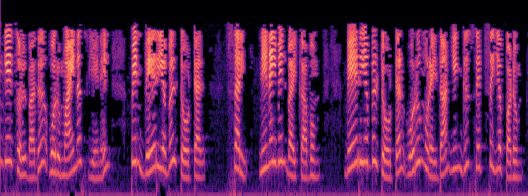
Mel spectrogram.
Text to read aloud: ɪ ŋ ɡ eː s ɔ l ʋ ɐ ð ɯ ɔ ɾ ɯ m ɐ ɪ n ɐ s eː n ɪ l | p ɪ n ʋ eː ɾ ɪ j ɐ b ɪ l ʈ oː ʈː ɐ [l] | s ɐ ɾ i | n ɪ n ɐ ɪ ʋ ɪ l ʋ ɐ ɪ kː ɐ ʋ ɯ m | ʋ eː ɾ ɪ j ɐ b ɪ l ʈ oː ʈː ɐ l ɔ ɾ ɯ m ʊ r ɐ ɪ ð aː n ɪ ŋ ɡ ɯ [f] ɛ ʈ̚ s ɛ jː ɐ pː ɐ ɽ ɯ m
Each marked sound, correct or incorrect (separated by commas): correct, incorrect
